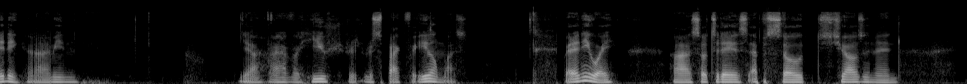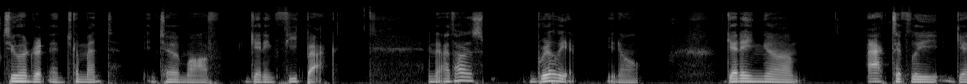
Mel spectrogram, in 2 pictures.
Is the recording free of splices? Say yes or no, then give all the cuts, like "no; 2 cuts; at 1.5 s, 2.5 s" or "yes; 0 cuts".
yes; 0 cuts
